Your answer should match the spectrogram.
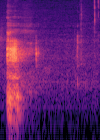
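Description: A man gives one short, rough cough near the start, set off by a too-hot bite of food, followed by a few faint clicks of cutlery.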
